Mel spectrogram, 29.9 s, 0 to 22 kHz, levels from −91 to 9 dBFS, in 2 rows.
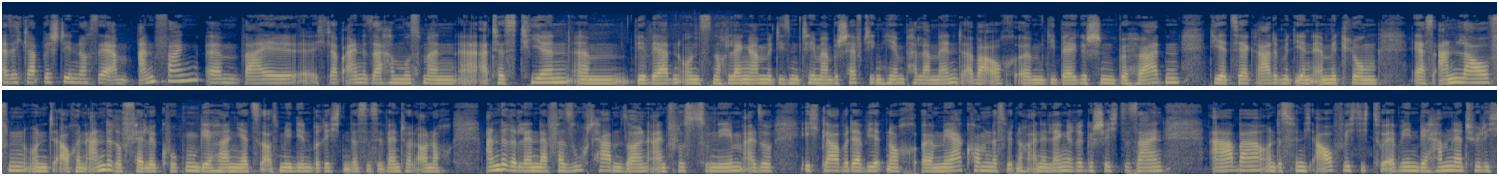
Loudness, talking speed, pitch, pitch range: -22 LUFS, 190 wpm, 170 Hz, 160-185 Hz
